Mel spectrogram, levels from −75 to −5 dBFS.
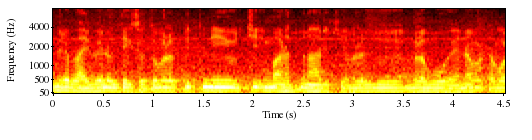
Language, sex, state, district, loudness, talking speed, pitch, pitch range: Hindi, male, Uttarakhand, Tehri Garhwal, -14 LUFS, 225 wpm, 115 Hz, 110-120 Hz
